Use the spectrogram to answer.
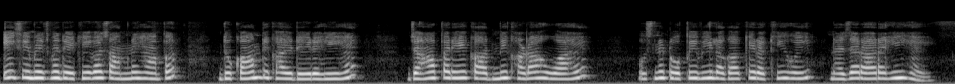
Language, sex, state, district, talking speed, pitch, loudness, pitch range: Hindi, female, Rajasthan, Jaipur, 190 wpm, 280 Hz, -14 LUFS, 265-295 Hz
